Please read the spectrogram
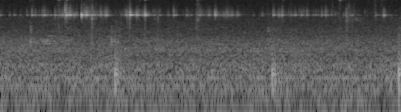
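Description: Fingers scratching a cat's fur, a crackly rustling in short bursts, busiest in the first half.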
